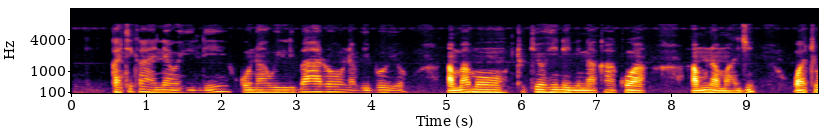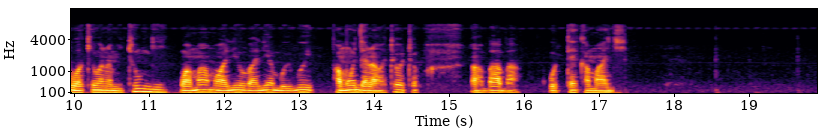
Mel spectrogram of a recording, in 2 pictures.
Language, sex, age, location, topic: Swahili, male, 25-35, Kisii, health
